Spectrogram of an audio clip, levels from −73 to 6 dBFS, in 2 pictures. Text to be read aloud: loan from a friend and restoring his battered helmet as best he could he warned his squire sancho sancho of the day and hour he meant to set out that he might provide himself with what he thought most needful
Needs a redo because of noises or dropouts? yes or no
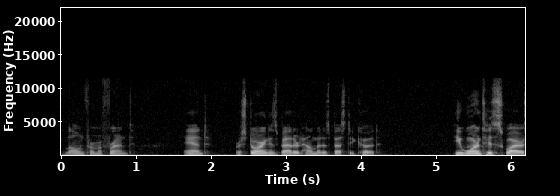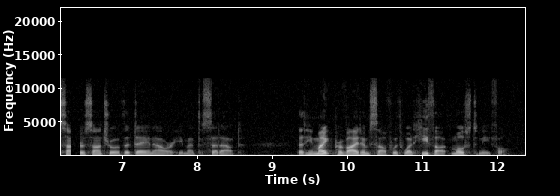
yes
